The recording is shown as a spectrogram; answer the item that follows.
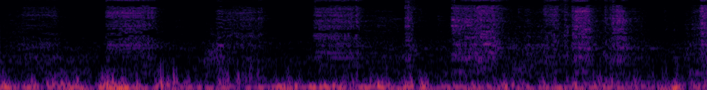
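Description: Soft footfalls and rustling on a trampoline mat over a low outdoor rumble.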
